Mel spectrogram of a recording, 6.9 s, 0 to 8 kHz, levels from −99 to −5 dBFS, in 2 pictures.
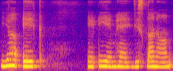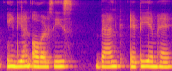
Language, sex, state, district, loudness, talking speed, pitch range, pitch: Hindi, female, Uttar Pradesh, Jyotiba Phule Nagar, -14 LUFS, 95 wpm, 205-215 Hz, 210 Hz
